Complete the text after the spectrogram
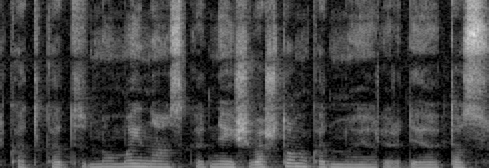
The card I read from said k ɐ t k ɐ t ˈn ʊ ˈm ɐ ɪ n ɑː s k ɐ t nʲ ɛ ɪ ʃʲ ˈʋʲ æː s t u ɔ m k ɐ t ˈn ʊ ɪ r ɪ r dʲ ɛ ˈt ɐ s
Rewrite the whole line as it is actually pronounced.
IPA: k ɐ t k ɐ t ˈn ʊ ˈm ɐ ɪ n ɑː s k ɐ t nʲ ɛ ɪ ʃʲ ˈʋʲ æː ʃ t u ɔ m k ɐ t ˈn ʊ ɪ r ɪ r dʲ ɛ ˈt ɐ s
